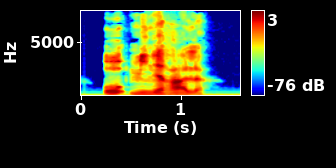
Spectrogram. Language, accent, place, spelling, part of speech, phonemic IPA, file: French, France, Lyon, eau minérale, noun, /o mi.ne.ʁal/, LL-Q150 (fra)-eau minérale.wav
- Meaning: mineral water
